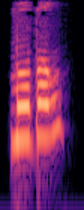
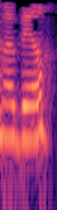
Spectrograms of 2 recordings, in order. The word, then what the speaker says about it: Mobile: My best friend, she was born in, I always say it wrong, Mobile, Alabama. – Mobile.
